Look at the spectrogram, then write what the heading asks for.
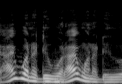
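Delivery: ordinary delivery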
